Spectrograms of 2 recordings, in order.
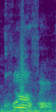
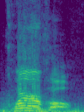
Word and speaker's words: Cuervo: by the uh jose cavero how do you pronounce that name again cuervo cuervo because i never had that adult beverage before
